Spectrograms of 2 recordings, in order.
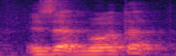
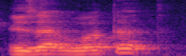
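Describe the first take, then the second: No difference in how they are said.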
